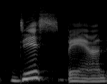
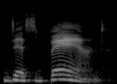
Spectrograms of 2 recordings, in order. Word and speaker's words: disband: are two syllables and the accent will be on the second syllable so that means we are going to say it a little louder and more clearly so it's not disband it's disband remember double s always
